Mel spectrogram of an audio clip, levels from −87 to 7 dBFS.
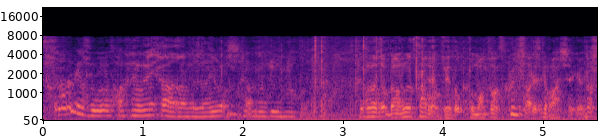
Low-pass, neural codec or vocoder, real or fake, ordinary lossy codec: none; codec, 16 kHz, 2 kbps, FunCodec, trained on LibriTTS, 25 frames a second; fake; none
